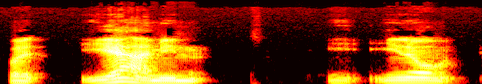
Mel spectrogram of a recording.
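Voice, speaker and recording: Male, low-pitched voice, relaxed interview guest; a writer-director chatting through anecdotes. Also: unhurried, lo-fi sound. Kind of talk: casual interview chat.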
